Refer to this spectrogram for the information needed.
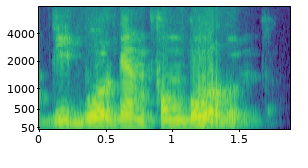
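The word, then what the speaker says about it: Die Burgen von Burgund: Quindi Grob ci presenta Di Burgen von Burgund. L'ho pronunciato bene? – Benissimo uno spettacolo. Senza ironia, assolutamente, proprio come si scrive e si legge.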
